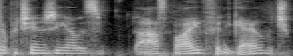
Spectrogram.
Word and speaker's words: Fine Gael: I was asked by Fine Gael, which you pronounced fantastically.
